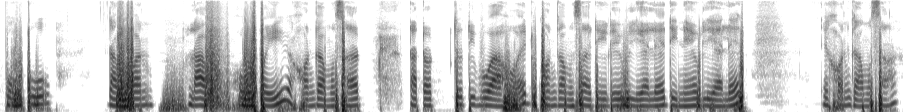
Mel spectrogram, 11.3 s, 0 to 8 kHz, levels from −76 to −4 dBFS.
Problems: constant background noise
